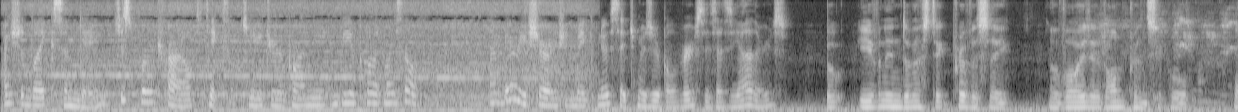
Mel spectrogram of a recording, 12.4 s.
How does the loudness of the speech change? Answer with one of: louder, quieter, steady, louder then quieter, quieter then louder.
steady.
